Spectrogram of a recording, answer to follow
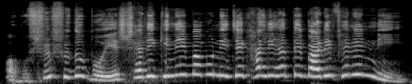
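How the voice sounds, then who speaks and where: An actress playing a doting, chatty elder sister in an audio drama, affectionate and fussing. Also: female voice, very high-pitched, sing-song, normal speed. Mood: chatty, teasing. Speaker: supporting character.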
